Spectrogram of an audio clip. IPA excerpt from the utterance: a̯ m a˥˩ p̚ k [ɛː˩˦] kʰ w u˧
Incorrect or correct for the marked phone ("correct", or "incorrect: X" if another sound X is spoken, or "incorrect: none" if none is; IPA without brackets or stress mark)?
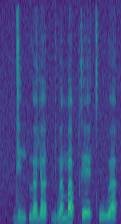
correct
